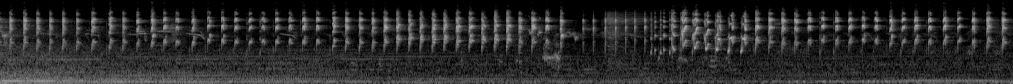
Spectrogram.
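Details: Lovebird giving a fast chattering song: rapid, evenly spaced high chirps, roughly four per second, with a brief pause midway before the string resumes, over a faint low hum.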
